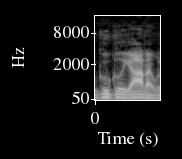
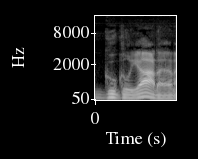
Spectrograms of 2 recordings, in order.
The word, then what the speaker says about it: Gugliotta: It's like Tom Gugliotta was always Gugliotta. And I asked him, I said, why do we pronounce the G? Because you probably shouldn't. He said, it's Gugliotta. But everybody here pronounces the G.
